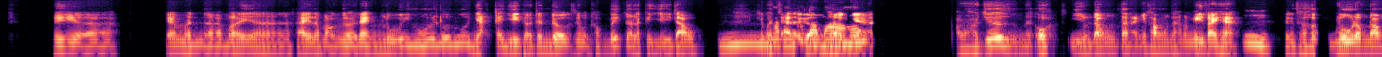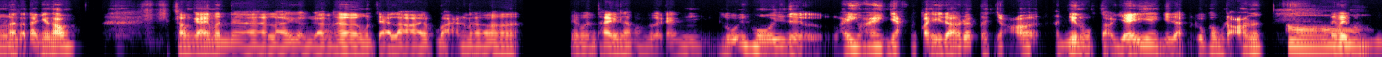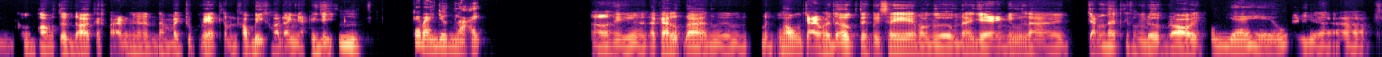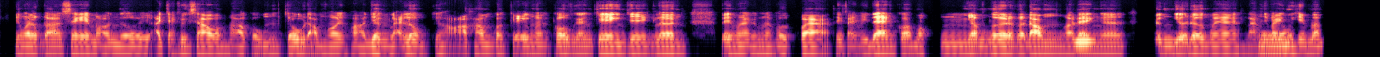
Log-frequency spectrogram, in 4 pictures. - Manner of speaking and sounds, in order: tapping; other background noise
- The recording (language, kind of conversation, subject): Vietnamese, podcast, Bạn có thể kể một kỷ niệm khiến bạn tự hào về văn hoá của mình không nhỉ?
